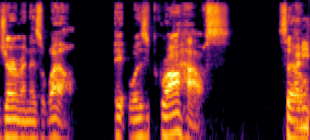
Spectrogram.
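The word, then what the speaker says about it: Grauthaus: It was Gro House. So, how do you spell that?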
